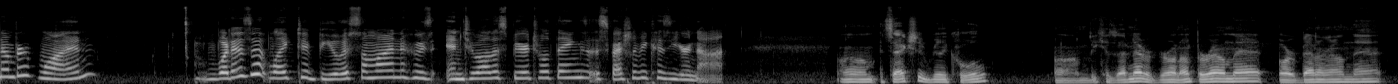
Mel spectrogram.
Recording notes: apologies for any outside wind noise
